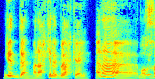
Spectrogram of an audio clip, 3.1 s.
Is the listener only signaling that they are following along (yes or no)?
yes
